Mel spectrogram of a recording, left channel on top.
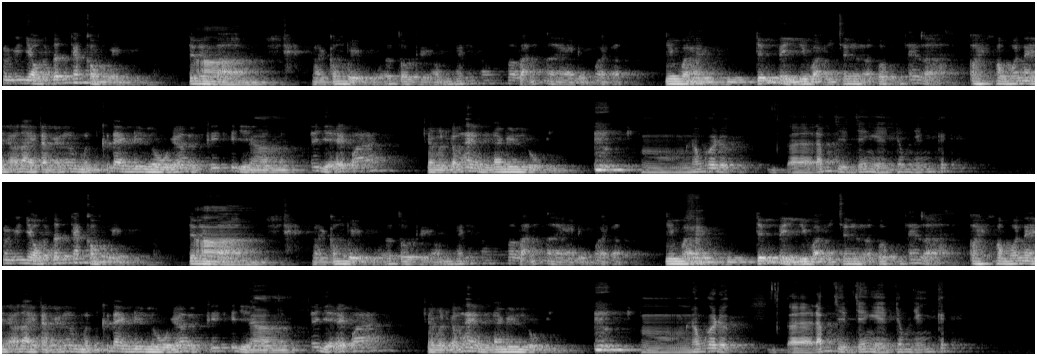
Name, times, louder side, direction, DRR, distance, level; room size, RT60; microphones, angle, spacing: voice 1, 0.0-1.5 1.9-6.2 6.6-14.2 14.6-16.0 16.2-16.7 18.0-18.1, equal, 10° left, 3 dB, 2.0 m, -20 dB
voice 2, 1.9-2.5 6.9-7.0 12.8-13.2 16.7-17.6 18.2-19.7, right 2 dB, 70° right, 7 dB, 1.9 m, -24 dB
28.0 x 18.5 x 5.4 m, 0.65 s
head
